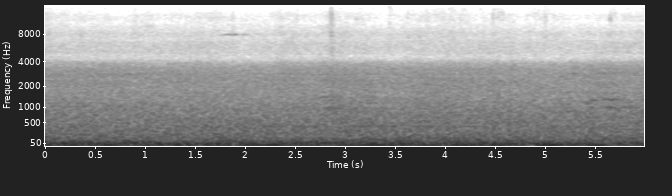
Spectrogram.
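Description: Footsteps pass close by on pavement.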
